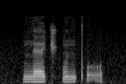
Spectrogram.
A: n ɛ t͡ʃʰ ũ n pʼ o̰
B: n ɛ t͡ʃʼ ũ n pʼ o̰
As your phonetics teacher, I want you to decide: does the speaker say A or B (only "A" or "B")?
B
